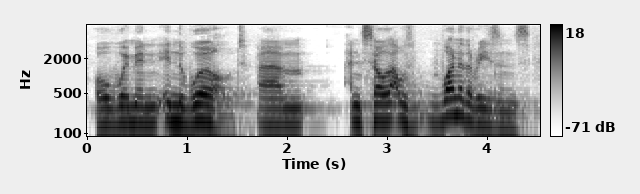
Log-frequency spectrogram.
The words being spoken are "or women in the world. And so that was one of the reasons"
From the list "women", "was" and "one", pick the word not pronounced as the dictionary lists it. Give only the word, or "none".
none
